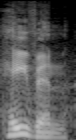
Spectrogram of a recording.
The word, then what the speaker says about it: Haven: It's Jake Haven, like HAY-VIN.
